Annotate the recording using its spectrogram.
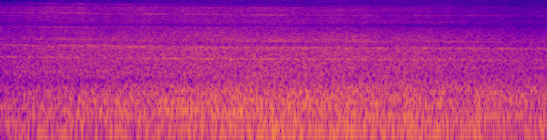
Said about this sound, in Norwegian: Og nå tråkker kaptein Van Santen på bremsene, og du kan høre at motorene begynner å få opp turtallet.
